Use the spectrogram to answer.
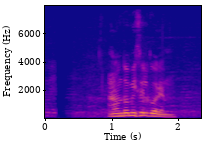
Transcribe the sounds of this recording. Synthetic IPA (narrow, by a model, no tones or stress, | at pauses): anɔnd̪ʱomisilk̬ɔɾen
